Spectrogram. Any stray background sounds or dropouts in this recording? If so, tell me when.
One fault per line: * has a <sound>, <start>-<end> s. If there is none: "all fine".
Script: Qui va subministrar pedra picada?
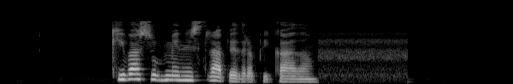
all fine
